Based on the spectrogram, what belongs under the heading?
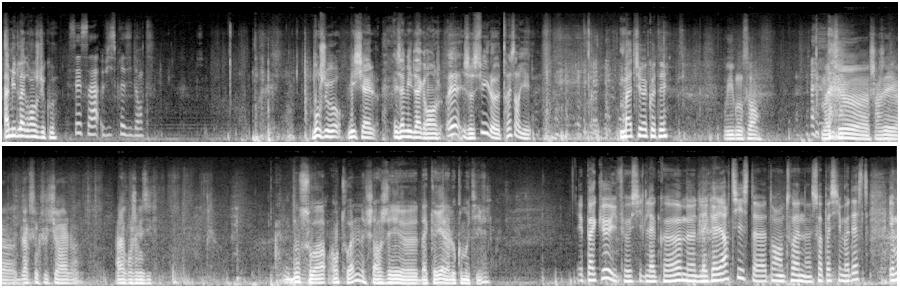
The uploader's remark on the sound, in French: Emission réalisée en direct de la grange à musique de Creil (60)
